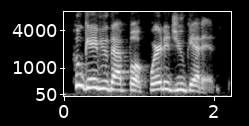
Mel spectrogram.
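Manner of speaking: loud, menacing, intimidating, in-your-face tone. Questioning a character about a book during an intimidation check: intimidating. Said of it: "I'm gonna do an intimidation check".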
